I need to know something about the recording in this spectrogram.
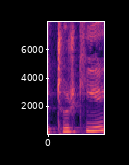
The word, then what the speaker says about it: Türkiye: करें जो एक्चुअली में उनकी जो ओरिजिनल टर्किश प्रोनाउंसिएशन है वो है तो तुर्कीए के जो प्रेसिडेंट है एरोगन उन्होंने यह इनिशिएटिव लिया और बहुत अच्छा इनिशिएटिव लिया।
